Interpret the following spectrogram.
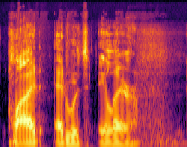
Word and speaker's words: Clyde Edwards-Helaire: Clyde Edwards-Helaire. Clyde Edwards. C-E-H. C-E-H. Yeah. So I believe the H is silent.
